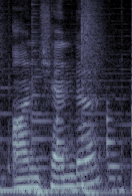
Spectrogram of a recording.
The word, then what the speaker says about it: Onchenda: Onchenda, that's, I'm pronouncing it correctly, right? – That's correct.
